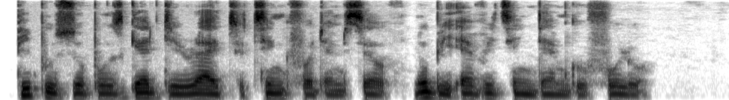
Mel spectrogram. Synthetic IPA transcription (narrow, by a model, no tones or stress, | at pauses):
pipl̩ˠsopozɡɛt̚dəɹaɪtʰːuθɪ̃ŋkfɔdɛ̃msɛlˠfnobiʔɛvɹitĩŋdɛ̃mɡofɔlo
